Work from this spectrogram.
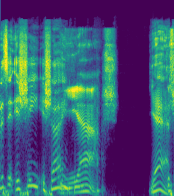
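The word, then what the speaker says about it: Iași: and in what is it is she isai Yash yes just like it's spelled y just like with two eyes y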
